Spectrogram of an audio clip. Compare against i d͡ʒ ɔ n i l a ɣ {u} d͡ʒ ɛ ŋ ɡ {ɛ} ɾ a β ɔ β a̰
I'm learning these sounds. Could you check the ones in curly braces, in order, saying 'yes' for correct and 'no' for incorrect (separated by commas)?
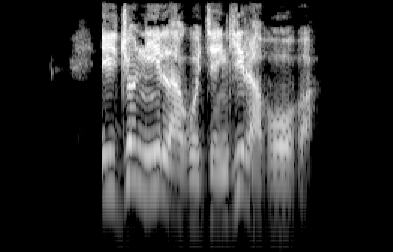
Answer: no, no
